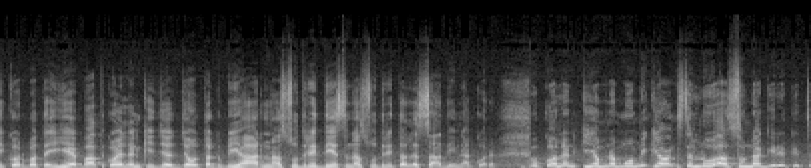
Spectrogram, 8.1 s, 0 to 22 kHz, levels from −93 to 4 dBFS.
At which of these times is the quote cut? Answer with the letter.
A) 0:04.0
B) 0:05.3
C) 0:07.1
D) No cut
B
